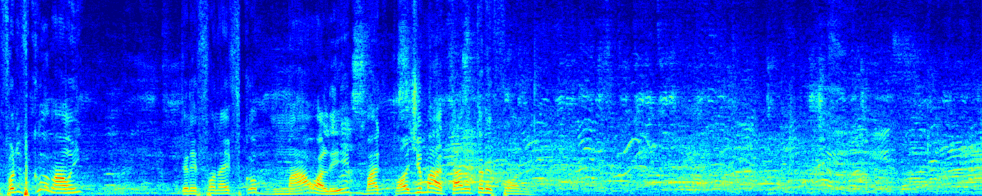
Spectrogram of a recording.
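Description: A crowd of men murmurs and chatters in the background.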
